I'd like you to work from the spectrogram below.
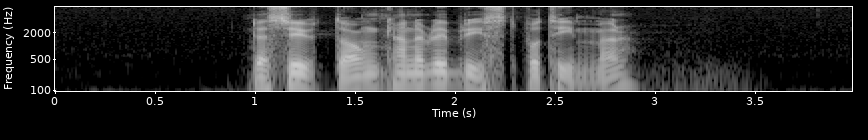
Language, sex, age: Swedish, male, 33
